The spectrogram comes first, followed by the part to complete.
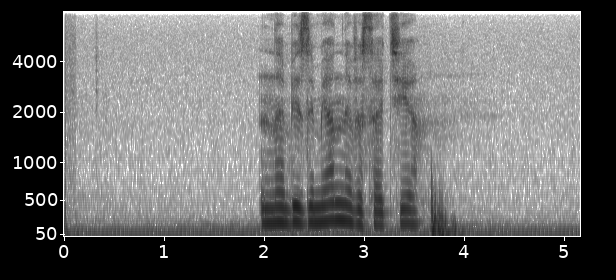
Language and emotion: Russian, neutral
